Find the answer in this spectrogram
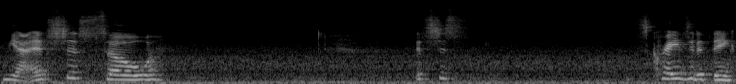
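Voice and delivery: slow, choked-up words, voice catching, holding back tears. Talking to the audience while getting emotional, choking up. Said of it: "I don't want to cry".

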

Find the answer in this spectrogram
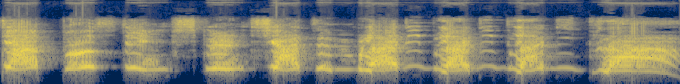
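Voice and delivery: very high, shrill, head-off screaming tirade. Mocking how he rants about people posting screenshots of him, do a screaming Nate Spidgewood impression. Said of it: "this is my best Nate Spidgewood impression".

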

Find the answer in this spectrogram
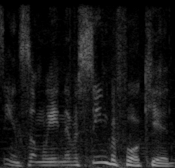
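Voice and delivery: heavily faked, very fake Boston accent. Quoting the guy from the boston sunfish video, fake boston accent. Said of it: "He has a very fake Boston accent".

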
